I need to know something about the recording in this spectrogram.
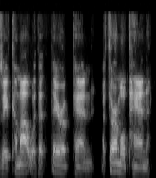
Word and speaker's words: ThermoPen: and get you a TheraPen. Get the name wrong. I say it all the time. It's a ThermoPen.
